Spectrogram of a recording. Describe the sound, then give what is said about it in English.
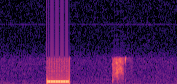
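A single steady electronic phone beep lasting a quarter second, followed by a brief softer click-like blip, with a thin telephone-line quality and no voices, as a phone number is dialed to call a fan. “And I think it might be time for a fan phone call.”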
